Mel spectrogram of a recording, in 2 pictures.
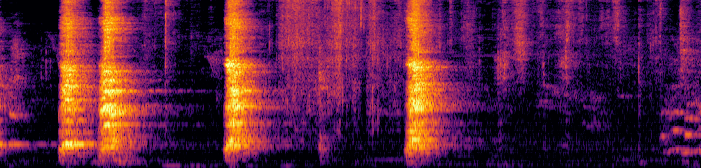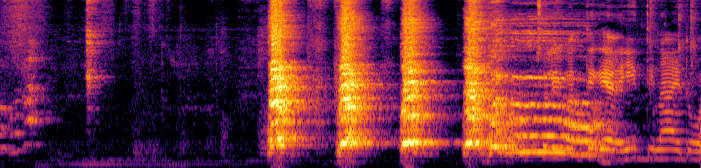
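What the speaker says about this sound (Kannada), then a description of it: "ದೊಡ್ಡ ನಾಯಿ ಥರ ಬೊಗಳ್ತವನೆ" A large dog barks loudly nearby in two clusters of sharp, separate barks with quiet gaps between them, and a voice comes in near the end.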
